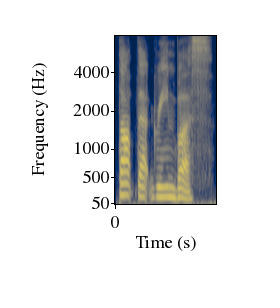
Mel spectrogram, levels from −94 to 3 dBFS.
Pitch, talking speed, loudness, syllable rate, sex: 165 Hz, 175 wpm, -17 LUFS, 3.1 syllables/s, male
